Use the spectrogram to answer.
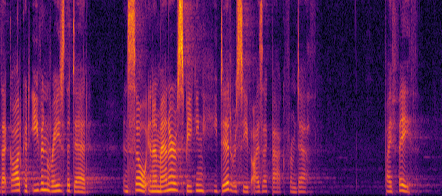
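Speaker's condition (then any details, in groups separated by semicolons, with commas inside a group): No condition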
